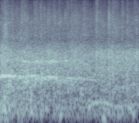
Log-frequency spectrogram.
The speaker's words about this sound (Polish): Właśnie, brawa dla moderatora.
